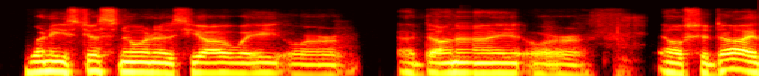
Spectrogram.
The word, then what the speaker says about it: Yahweh: saying the tetragrammaton yodej yahweh it's the way it's usually kind of pronounced i think that's a pretty accurate representation of the way they would have originally spoken it and i think god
